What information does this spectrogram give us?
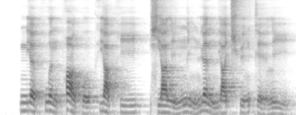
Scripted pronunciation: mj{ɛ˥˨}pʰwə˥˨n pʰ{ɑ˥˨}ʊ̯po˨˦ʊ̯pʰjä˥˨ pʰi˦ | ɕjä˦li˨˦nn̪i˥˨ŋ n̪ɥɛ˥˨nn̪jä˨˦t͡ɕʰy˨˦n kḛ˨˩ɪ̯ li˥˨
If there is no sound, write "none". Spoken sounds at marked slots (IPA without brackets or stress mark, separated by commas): ɛ˥˨, ɑ˥˨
